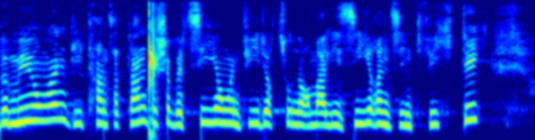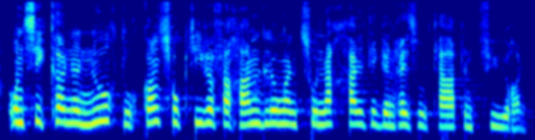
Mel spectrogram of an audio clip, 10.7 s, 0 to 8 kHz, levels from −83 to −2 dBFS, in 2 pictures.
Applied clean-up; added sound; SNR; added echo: none; Finger snapping; -3 dB; none.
